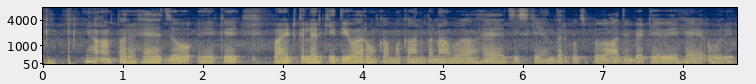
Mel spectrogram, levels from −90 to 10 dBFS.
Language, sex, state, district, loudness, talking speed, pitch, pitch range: Hindi, male, Rajasthan, Bikaner, -18 LUFS, 150 wpm, 125 Hz, 120-125 Hz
